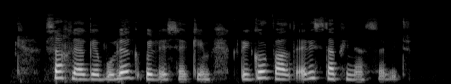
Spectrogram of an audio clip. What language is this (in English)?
Georgian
